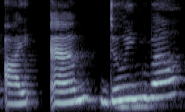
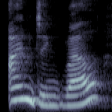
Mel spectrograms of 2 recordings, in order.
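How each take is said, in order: First: It uses the full form, I am. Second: It uses the contracted form, I'm. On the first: The speaker calls it wrong. "Don't say I am doing well" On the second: The speaker calls it right. "Say it like this"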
